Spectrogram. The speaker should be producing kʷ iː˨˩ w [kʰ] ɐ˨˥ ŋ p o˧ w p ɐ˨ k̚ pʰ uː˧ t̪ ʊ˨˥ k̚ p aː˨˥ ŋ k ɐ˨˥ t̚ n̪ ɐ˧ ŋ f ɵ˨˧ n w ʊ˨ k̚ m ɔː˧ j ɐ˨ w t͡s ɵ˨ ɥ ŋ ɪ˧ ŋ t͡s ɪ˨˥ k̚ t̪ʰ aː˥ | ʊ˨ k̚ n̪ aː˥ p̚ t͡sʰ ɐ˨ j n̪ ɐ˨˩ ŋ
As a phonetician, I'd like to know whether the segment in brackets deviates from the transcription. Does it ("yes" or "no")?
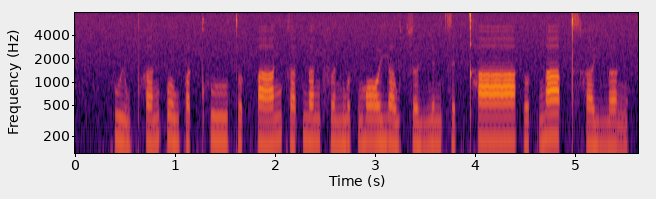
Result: yes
